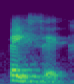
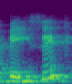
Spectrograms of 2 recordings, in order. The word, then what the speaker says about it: Basic: fácil mas muitas vezes a gente acaba pronunciando ela com som de e de Z Basic Basic e Mas é com s não é Basic é Basic com som de s bem essa aqui também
